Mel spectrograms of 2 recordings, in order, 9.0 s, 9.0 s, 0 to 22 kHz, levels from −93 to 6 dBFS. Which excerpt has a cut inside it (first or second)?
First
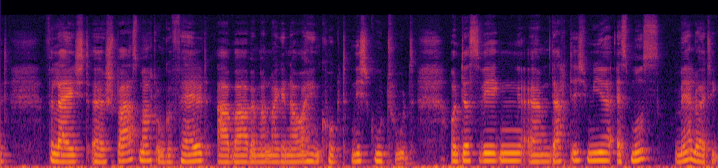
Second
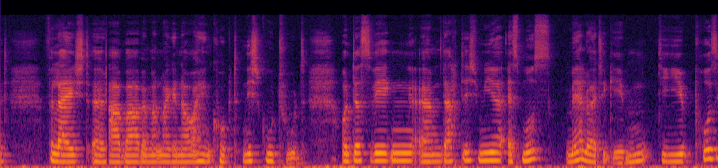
second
